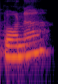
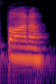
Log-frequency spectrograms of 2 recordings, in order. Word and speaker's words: Bonna: Did I say the name correctly? Bona? It's Bonna.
